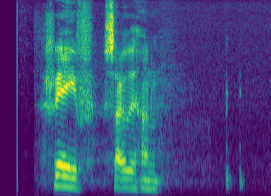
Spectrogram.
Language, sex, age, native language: Icelandic, male, 40-49, Icelandic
